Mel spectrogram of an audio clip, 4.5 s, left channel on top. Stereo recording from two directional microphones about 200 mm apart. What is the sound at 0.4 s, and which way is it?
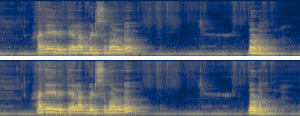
Speech, 45° right (ahead or behind).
